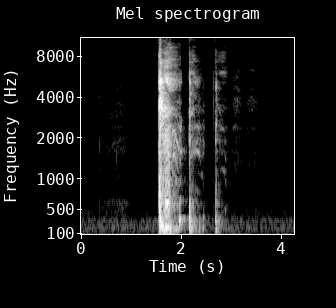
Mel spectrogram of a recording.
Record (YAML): cough_length: 4.3 s
cough_amplitude: 32768
cough_signal_mean_std_ratio: 0.22
survey_phase: alpha (2021-03-01 to 2021-08-12)
age: 18-44
gender: Female
wearing_mask: 'No'
symptom_none: true
smoker_status: Never smoked
respiratory_condition_asthma: false
respiratory_condition_other: false
recruitment_source: REACT
submission_delay: 5 days
covid_test_result: Negative
covid_test_method: RT-qPCR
